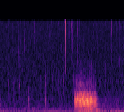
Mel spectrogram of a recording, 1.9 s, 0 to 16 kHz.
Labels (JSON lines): {"label": "biophony, low growl", "recorder": "SoundTrap 300"}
